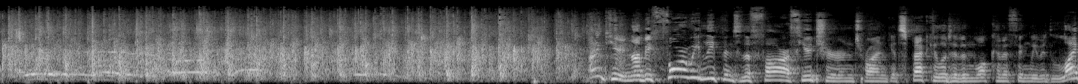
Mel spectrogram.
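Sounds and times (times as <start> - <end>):
crowd cheering: 0.0 - 6.4
live audience applauding: 0.0 - 6.5
speech: 0.3 - 0.8, 6.1 - 10.7.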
